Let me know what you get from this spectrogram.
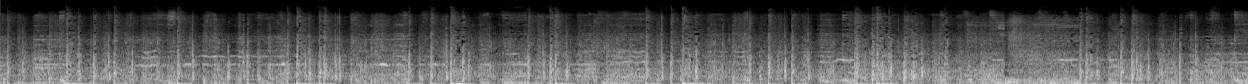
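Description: Aerial fireworks display: a dense, continuous barrage of rapid bangs and crackles from shells bursting overhead, with music playing underneath.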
